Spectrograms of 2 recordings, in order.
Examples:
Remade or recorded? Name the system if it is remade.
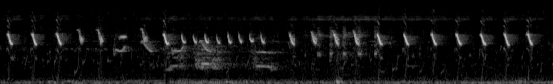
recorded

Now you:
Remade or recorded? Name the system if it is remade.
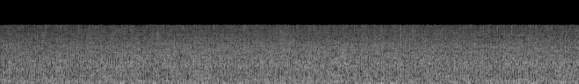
remade, vocoder, Vocos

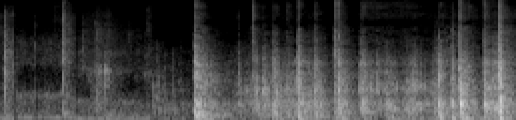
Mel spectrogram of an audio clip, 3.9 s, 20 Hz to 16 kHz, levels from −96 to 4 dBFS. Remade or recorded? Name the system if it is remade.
recorded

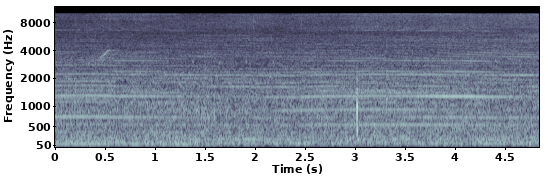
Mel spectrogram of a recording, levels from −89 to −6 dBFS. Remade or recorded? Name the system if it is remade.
recorded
